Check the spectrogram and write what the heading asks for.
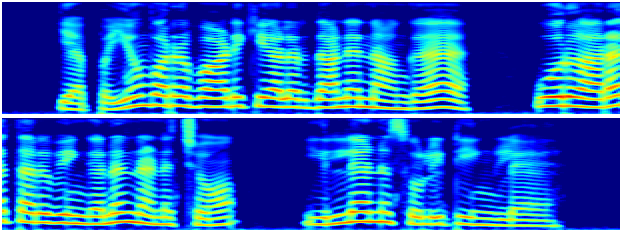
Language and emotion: Tamil, sad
